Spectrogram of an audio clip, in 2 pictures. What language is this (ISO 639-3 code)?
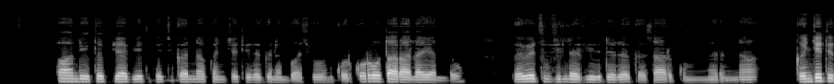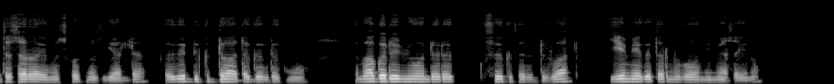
amh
